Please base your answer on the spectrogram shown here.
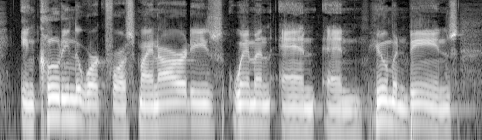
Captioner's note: none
